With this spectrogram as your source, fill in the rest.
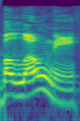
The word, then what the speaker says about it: bologna: we got for that maybe we call that baloney baloney I like that b-o-l-o-g-n-a what was that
